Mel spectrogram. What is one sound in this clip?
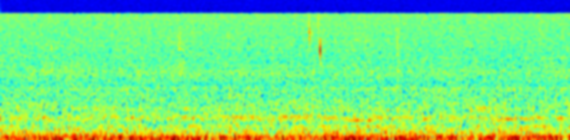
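Water pours from a hose into a bucket.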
